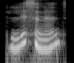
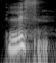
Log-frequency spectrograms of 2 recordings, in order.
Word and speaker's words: listened: And avoid saying listened, say listened.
